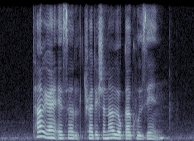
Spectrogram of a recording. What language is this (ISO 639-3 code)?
eng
